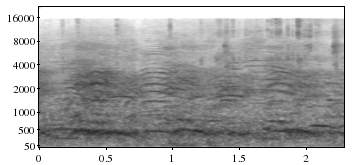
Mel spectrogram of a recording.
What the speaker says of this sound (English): the crowd is chanting queen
